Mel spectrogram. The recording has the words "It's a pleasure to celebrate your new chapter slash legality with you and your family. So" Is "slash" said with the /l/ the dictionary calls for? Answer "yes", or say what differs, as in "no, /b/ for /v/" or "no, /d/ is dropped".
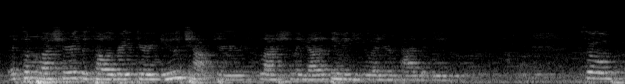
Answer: yes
